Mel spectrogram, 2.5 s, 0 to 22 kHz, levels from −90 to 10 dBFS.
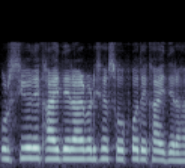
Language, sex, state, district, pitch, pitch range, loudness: Bhojpuri, female, Uttar Pradesh, Ghazipur, 225 Hz, 220-230 Hz, -16 LUFS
